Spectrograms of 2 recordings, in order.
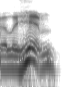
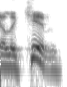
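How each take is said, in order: First: The middle consonant is an h sound. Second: The middle consonant is a k sound. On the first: It is the holy name itself. "I can say it now just to teach you" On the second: The name is altered for ordinary talk. "you change the hey to a kuf"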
